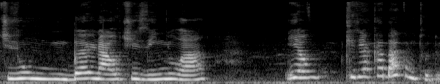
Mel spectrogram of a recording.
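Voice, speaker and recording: With ordinary pitch variation, a woman's voice sits at a high pitch. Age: 20s. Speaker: vlogger. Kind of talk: personal vlog monologue.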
